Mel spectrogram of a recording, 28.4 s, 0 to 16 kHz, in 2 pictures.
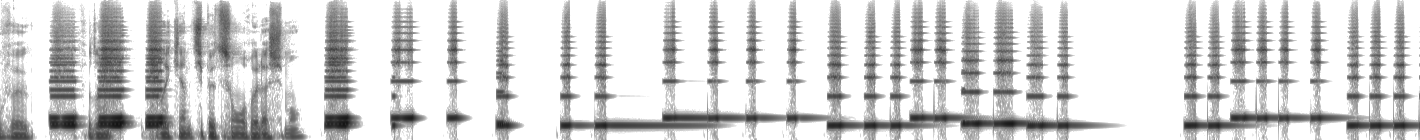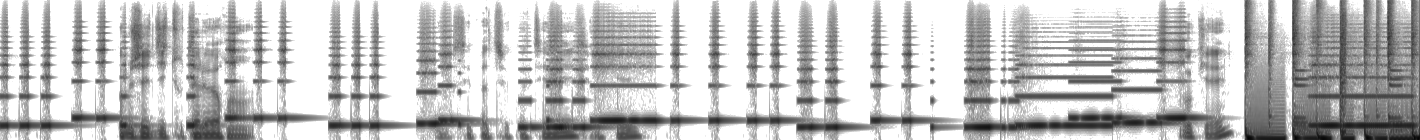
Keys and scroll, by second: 26.6 space.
